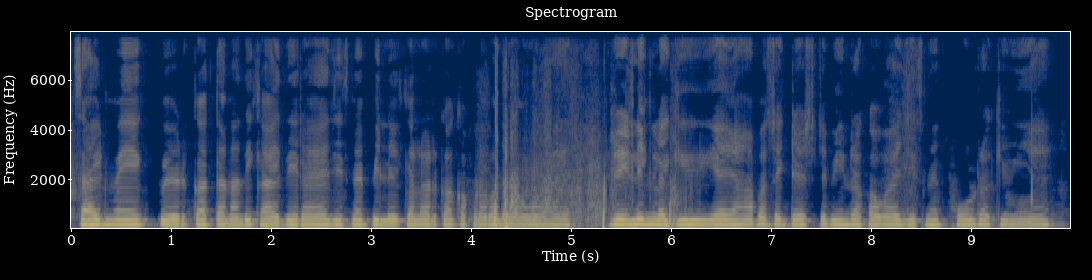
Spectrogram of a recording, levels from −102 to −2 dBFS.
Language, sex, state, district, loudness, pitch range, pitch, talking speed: Hindi, female, Maharashtra, Nagpur, -36 LUFS, 175-185 Hz, 180 Hz, 210 wpm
